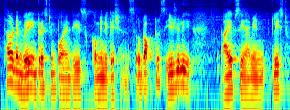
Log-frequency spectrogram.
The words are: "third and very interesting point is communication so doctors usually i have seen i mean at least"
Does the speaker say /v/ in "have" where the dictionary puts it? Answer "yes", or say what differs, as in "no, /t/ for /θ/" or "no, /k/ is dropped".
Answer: no, /f/ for /v/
